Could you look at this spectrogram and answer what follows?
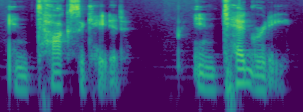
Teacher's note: the stress is after the NT in these words so we pronounce a t as a pure T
